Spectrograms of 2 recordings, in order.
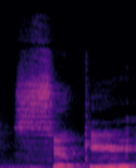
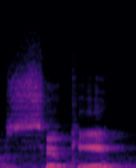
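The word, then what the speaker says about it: Tsuki: So we have Strawberry and Suki. It's T-S-U-K-I, so I'm assuming the T is silent. So Suki.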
